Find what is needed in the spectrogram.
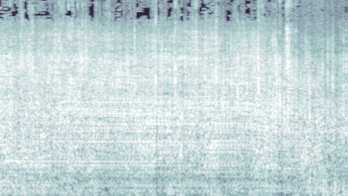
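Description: Steady wind noise buffeting the camera microphone, a rumbling hiss with no clear events in it.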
